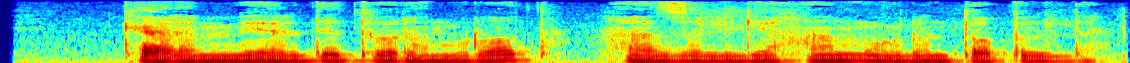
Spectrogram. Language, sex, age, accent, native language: Uzbek, male, 18-24, Namangan, Uzbek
